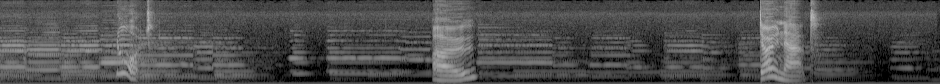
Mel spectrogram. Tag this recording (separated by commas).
Music, Speech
